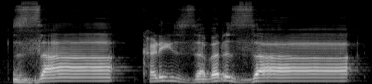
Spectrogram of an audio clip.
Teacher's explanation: زا، کھڑی زبر زا، یعنی ہمیں انہیں اس کو سختی کے ساتھ ادا کیا ہے، اوپر اور نیچے کے دانتوں کو دونوں کو ملا کر ادا کیا ہے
